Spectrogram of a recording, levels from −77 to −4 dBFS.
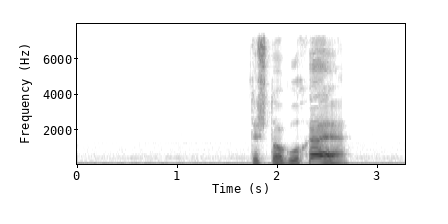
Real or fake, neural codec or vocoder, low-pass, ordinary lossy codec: real; none; 7.2 kHz; none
